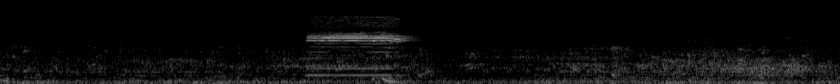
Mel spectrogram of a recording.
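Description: A vehicle horn sounds once for about a second, about three seconds in, over a low steady rumble.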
